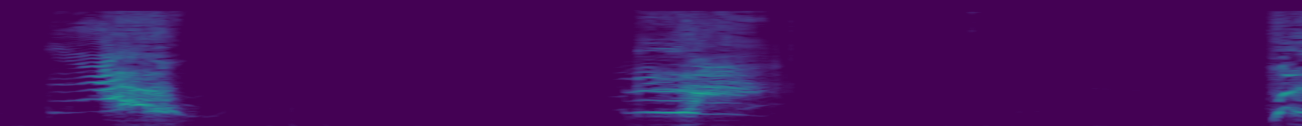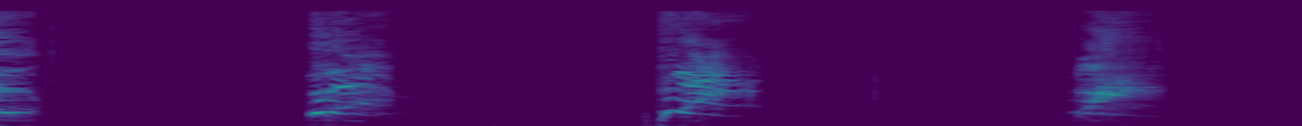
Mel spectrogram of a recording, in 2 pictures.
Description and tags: Aaron Helm
Some good fighting screams
fight, funny, gut, scream, flying, punch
